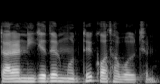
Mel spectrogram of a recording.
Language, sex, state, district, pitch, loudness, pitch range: Bengali, male, West Bengal, Darjeeling, 135 Hz, -16 LUFS, 125-140 Hz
